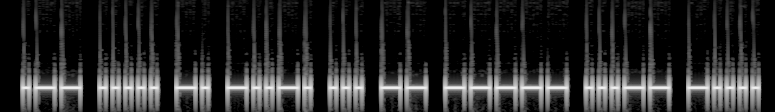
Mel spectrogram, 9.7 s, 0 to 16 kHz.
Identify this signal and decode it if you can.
Morse code, heard as a keyed tone, about 15 wpm, 700 Hz. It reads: W5N/SM036
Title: SOTA QSO Practice 15wpm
